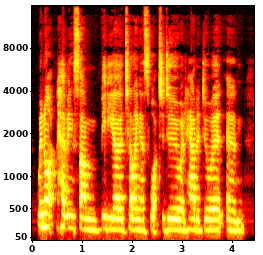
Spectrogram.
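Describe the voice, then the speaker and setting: This woman talks with an Australian accent. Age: 60s. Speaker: retiree, program member. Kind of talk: interview.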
